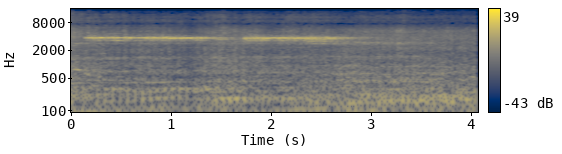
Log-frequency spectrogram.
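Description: Three-piston HTP pressure-washer pump, belt-driven by a single-phase electric motor, running steadily with the spray of its water jet, pressure turned down at the regulator valve. A dense even mechanical clatter with a thin high whine that comes and goes.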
